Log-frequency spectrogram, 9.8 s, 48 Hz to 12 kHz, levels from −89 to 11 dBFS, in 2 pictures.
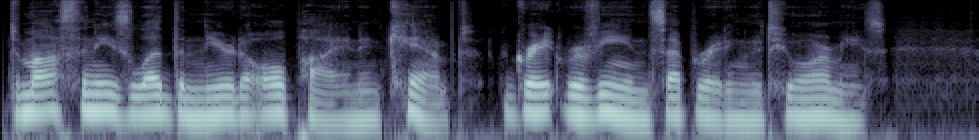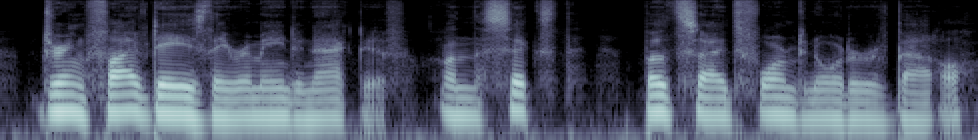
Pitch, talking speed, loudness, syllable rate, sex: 125 Hz, 190 wpm, -19 LUFS, 6.2 syllables/s, male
